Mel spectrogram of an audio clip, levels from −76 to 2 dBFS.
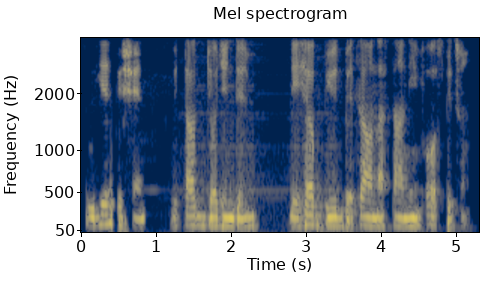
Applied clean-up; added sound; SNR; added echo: neural separator model SepFormer DNS4.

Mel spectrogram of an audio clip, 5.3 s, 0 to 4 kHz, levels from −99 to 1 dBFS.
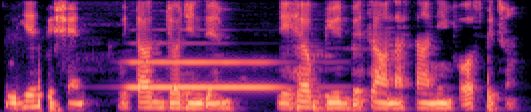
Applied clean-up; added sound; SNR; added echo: classical method log-MMSE.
